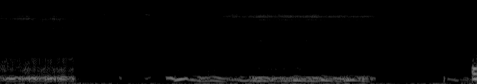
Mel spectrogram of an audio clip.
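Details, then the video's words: Cricket, a female pet Welsh Terrier, making contented sounds indoors while held: low, wavering grunting murmurs, a short burst then a longer rumbling stretch of about two seconds, with a faint high electronic whine above. "Okay. Anyway, that's the sounds of a very content Welsh Terrier."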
